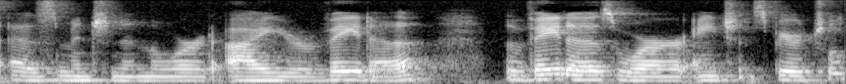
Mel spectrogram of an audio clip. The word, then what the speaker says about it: Ayurveda: the dreaded pronunciation of ayurveda so the way that i was taught was to think i your veda ayurveda as i mentioned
